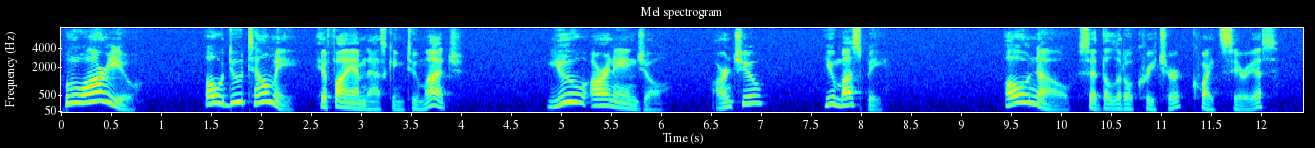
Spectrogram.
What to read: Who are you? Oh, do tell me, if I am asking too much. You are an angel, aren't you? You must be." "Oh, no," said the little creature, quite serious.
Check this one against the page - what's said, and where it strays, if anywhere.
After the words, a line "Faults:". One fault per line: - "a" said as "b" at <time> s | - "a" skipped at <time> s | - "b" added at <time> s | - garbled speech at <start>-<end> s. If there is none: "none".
Who are you? Oh, do tell me, if I am asking too much. You are an angel, aren't you? You must be." "Oh, no," said the little creature, quite serious.
Faults:
none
